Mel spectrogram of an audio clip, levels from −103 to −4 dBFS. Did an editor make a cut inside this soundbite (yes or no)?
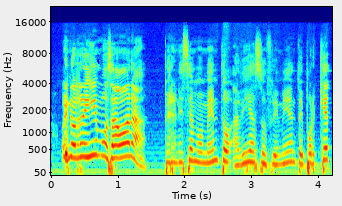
no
